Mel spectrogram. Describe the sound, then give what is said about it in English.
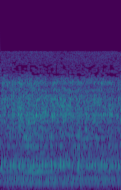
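An airplane engine roars as Captain Midnight opens the throttle wide: a loud, steady, buzzing drone with a low harmonic hum that holds constant throughout, with no voices. “I'm opening this throttle wide, Steve.”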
